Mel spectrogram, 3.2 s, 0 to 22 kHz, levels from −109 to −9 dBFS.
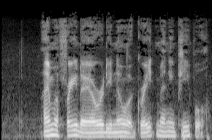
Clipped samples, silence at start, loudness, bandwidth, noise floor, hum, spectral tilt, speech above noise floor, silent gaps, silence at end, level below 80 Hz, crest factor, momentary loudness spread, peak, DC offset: under 0.1%; 0.65 s; -23 LUFS; 13.5 kHz; -57 dBFS; none; -6 dB/octave; 34 dB; none; 0.05 s; -50 dBFS; 18 dB; 7 LU; -4 dBFS; under 0.1%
